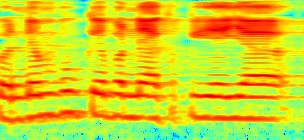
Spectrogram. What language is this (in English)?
Maithili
